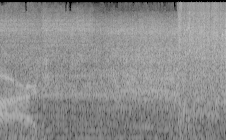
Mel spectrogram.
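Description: Demolition derby cars racing on a junkyard track, engines roaring loud and continuous in a rough, dense wash with crashing noise, under an announcer's commentary.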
